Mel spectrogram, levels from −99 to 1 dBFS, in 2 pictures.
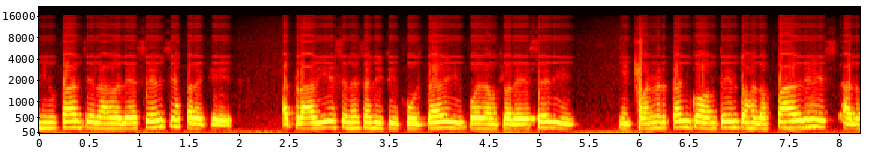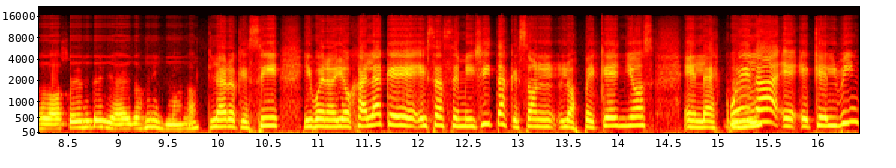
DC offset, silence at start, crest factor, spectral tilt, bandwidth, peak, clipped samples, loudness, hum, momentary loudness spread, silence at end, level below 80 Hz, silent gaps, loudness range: under 0.1%; 0 s; 12 dB; -5.5 dB/octave; 17 kHz; -8 dBFS; under 0.1%; -21 LUFS; none; 5 LU; 0 s; -46 dBFS; none; 1 LU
